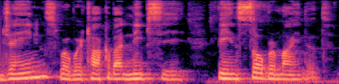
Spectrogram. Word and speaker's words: nepsis: Was it Nepsis? – Nipsi, yes, which is the Greek way of pronouncing, but it's N-E-P-S-I-S.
